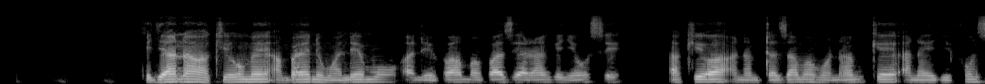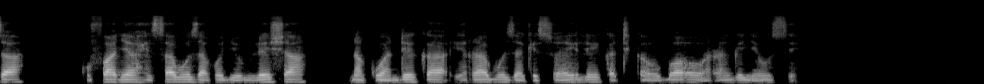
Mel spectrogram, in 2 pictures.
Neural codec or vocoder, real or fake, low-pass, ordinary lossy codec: vocoder, 22.05 kHz, 80 mel bands, WaveNeXt; fake; 9.9 kHz; MP3, 96 kbps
